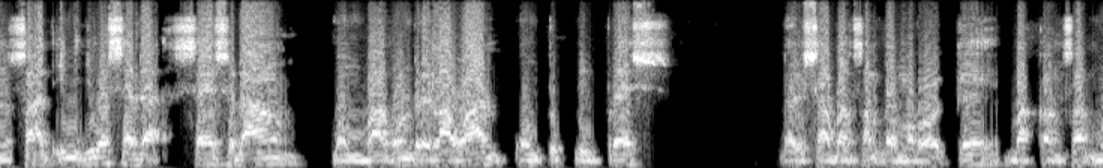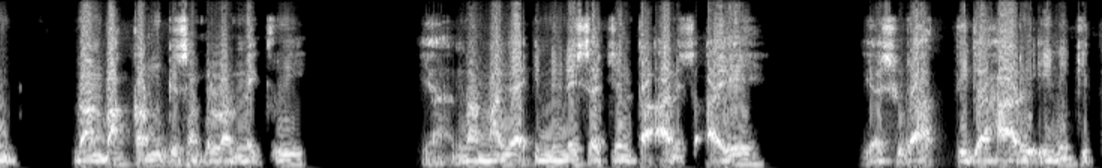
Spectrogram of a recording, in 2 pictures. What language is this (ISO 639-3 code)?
ind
